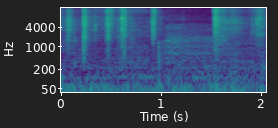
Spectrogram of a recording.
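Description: Small plastic bags of diamond painting drills crinkling as they are slid and pushed along a table: a run of short, sharp crackles, the loudest about one and a half seconds in.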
